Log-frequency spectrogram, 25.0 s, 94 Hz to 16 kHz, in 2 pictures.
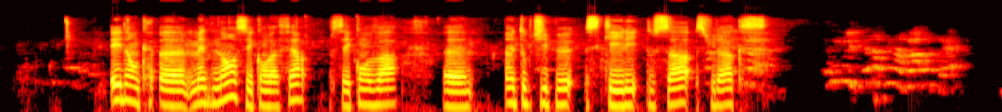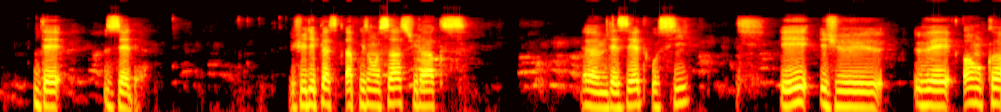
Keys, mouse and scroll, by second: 2.2-3.2 scroll up 1, 3.2-3.7 scroll up 1, 3.7 right click, 4.3 right click, 4.9 scroll down 3, 5.2 Tab, 6.1 a, 6.3 a, 7.1 scroll up 1, 7.8 s, 14.0 click, 14.9 ctrl+z, 15.5 Tab, 16.2-18.5 drag, 18.5 scroll up 2, 21.9-23.2 scroll up 1, 24.4 Tab.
